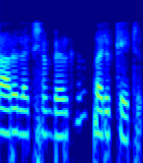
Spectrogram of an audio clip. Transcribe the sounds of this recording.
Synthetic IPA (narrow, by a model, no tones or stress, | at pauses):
aːrɨlekʂɐmberɡɨpɐɾukːeːtːṵ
